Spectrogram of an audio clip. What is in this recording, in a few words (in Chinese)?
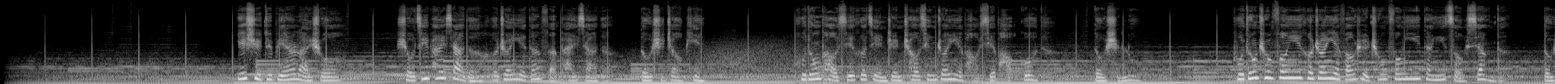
品牌广告 时尚态度; 品牌广告自由侠时尚态度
